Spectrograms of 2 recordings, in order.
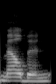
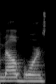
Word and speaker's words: Melbourne: Like, for example, if many of my participants are Australian, I'd like to at least know the correct pronunciation of Melbourne instead of saying Melbourne, so that they're not sitting there thinking now for the next 10 seconds that I said it wrong.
